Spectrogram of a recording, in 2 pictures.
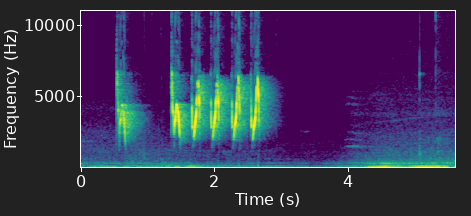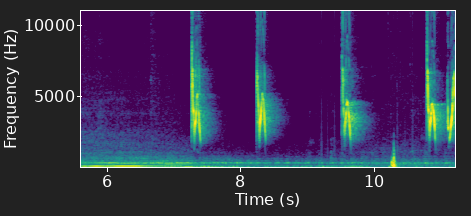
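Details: Bar-winged prinia (ciblek kristal) calling a rival. A fast run of five sharp, high chips is followed by scattered single chips and a final pair, over a low rumbling background.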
